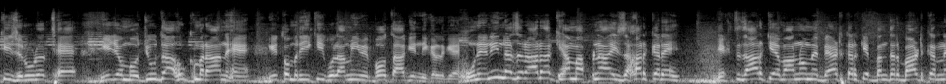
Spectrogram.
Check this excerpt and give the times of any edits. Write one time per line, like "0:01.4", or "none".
0:04.6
